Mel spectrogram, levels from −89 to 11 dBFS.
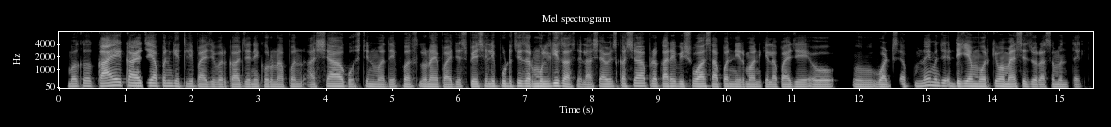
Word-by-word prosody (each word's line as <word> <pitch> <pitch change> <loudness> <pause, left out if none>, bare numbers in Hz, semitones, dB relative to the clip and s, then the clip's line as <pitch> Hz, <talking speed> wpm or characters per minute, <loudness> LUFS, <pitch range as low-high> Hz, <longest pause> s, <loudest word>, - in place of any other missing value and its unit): मग 130 +2 -3
अ, 135 - 0
काय 150 +5 +5
काळजी 150 -1 +4
आपण 140 0 0
घेतली 125 -1 -3
पाहिजे 115 0 -2
बरं 115 0 -3
का, 115 -1 +1
जेणेकरून 115 0 -2
आपण 115 +2 -4 0.2
अशा 125 +2 +1
गोष्टींमध्ये 115 -1 -3
फसलो 120 +1 -1
नाही 115 -1 +1
पाहिजे? 110 +1 -2
स्पेशली 125 +1 0
पुढची 130 +1 +2
जर 130 -1 +4
मुलगीच 130 +3 +5
असेल, 115 -3 0
अशा 125 +4 -3
वेळेस 120 +1 0
कशाप्रकारे 130 -1 +1
विश्वास 125 0 +1
आपण 120 +1 -1
निर्माण 115 0 -1
केला 110 -1 -1
पाहिजे. 115 +1 -1
अ, 115 - -3 0.6
अ, 115 - -8 0.4
WhatsApp 115 +2 -3 0.2
नाही 160 +5 +1
म्हणजे 155 -4 0
डी-एमवर 125 -2 +3
किंवा 130 -2 +3
मेसेजवर 115 -2 -1
असं 110 +2 -7
म्हणता 110 -1 -5
येईल? 105 +4 -14
125 Hz, 155 wpm, -25 LUFS, 115-130 Hz, 0.6 s, काय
